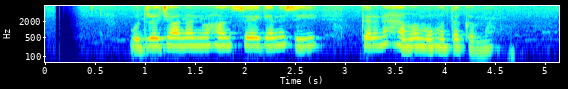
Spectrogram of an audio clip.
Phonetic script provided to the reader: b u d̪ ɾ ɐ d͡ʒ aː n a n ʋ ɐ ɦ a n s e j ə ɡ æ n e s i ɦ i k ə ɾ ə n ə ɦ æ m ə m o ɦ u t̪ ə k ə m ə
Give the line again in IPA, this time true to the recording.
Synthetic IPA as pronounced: b u d̪ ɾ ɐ d͡ʒ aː n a n ʋ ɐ ɦ a n s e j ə ɡ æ n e s i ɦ i k ə ɾ ə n ə ɦ æ m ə m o ɦ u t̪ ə k ə m ə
